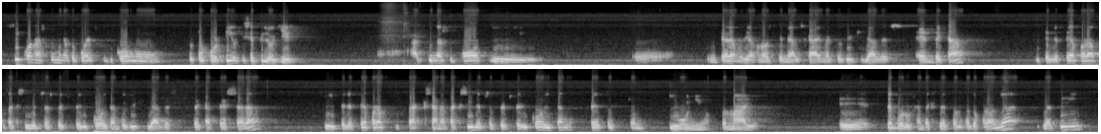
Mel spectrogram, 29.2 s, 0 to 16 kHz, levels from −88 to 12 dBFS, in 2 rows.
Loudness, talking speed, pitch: -13 LUFS, 130 wpm, 135 Hz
